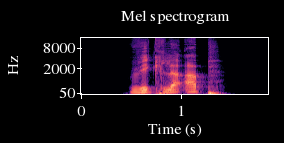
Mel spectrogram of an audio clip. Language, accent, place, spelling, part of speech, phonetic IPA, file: German, Germany, Berlin, wickle ab, verb, [ˌvɪklə ˈap], De-wickle ab.ogg
- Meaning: inflection of abwickeln: 1. first-person singular present 2. first/third-person singular subjunctive I 3. singular imperative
